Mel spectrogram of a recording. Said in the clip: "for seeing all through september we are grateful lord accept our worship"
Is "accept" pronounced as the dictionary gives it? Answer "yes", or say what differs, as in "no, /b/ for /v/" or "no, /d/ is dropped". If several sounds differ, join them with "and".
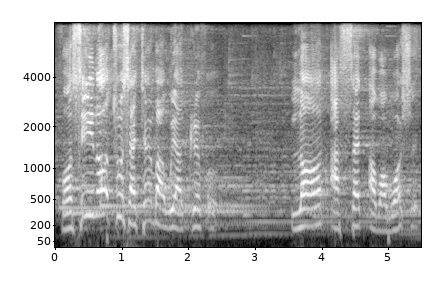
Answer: no, /k/ is dropped and /p/ is dropped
